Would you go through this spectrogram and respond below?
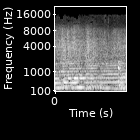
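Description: A two-wheel-drive Ford Escort race car in a Classic Thunder race at Snetterton powers down the straight, a loud, steady engine roar holding a constant note throughout.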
